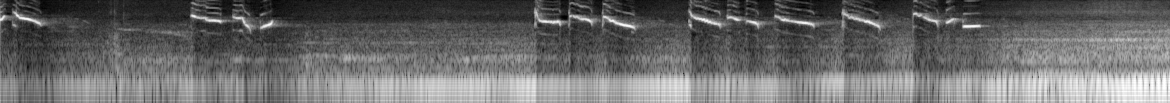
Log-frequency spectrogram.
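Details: Oriental white-eye, pleci dakun type, said to be still original, gives short clusters of sharp, high, falling whistles separated by gaps, with a steady low hum and rising background noise toward the end.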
